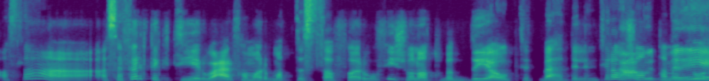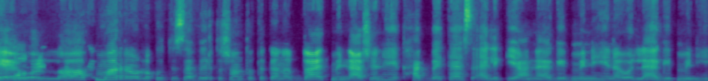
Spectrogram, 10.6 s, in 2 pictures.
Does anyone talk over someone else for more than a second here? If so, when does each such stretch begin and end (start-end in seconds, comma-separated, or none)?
4.7-5.9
